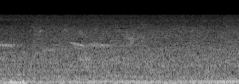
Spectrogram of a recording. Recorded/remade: recorded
